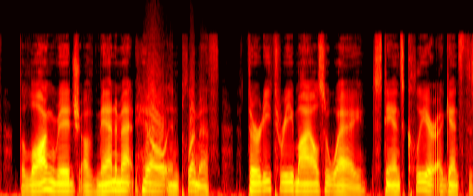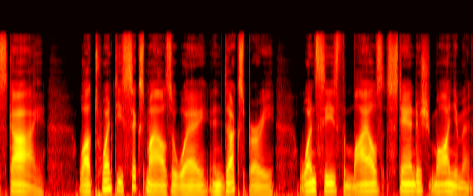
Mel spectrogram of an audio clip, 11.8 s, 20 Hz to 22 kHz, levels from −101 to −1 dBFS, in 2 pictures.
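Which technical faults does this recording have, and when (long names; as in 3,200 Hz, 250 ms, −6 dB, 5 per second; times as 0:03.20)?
0:01.79–0:02.59: clipping −27 dBFS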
